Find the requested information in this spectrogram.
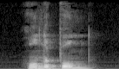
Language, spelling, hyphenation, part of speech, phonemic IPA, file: Dutch, honnepon, hon‧ne‧pon, noun, /ˈɦɔ.nəˌpɔn/, Nl-honnepon.ogg
- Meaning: sweetheart, honeybun, darling (term of endearment for a girl or woman)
